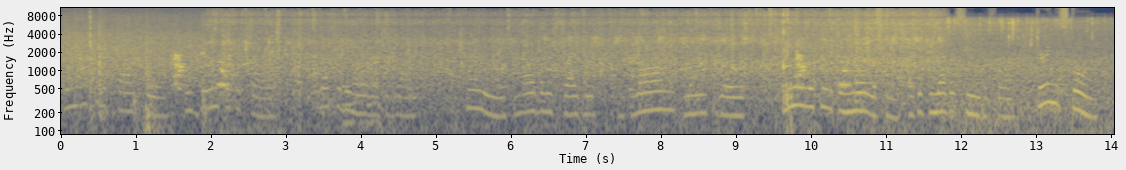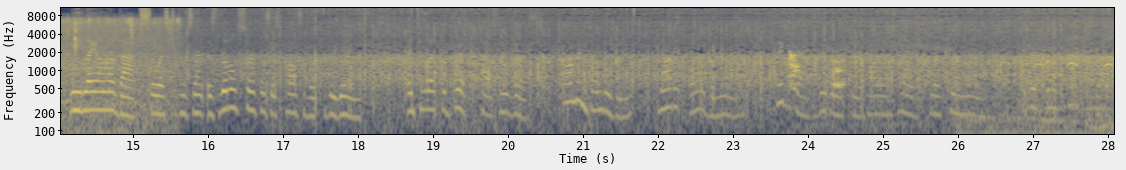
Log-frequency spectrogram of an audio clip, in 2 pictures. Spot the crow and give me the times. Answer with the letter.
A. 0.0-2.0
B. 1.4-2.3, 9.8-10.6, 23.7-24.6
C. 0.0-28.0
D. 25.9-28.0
D.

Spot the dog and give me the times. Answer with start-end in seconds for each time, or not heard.
1.4-2.3, 9.8-10.6, 23.7-24.6.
